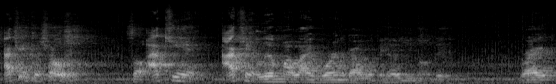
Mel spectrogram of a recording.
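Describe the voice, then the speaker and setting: Frank man in his thirties, fairly low voice, talking casually from off the mic in an echoey room with faint hiss. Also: very animated, a little fast, far from the mic. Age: 30s. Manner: blunt, frank, swears casually. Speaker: podcast guest. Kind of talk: casual chat.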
